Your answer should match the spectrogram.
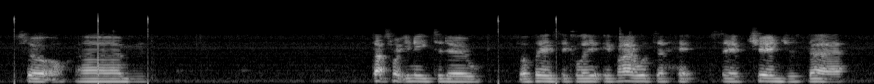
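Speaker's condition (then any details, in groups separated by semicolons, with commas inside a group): No condition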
